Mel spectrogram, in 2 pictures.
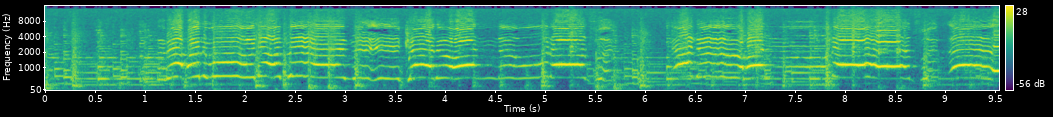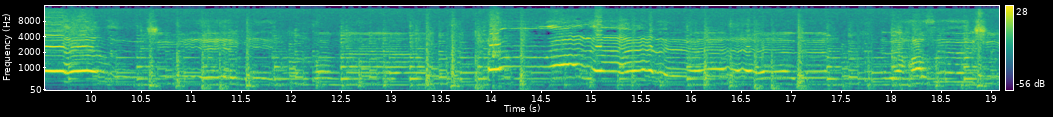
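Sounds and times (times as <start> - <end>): plucked string instrument: 0.0 - 19.0
high voice singing ornamented melody: 1.2 - 19.0.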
